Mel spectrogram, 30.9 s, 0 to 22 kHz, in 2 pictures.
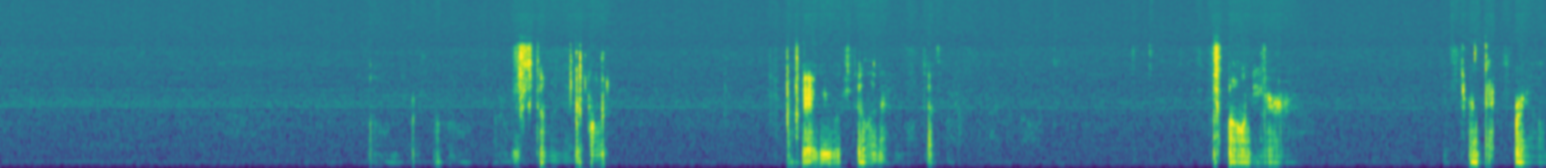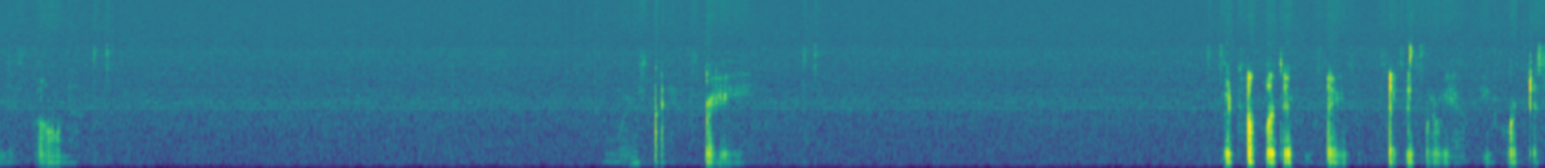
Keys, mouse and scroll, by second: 5.9 Tab, 11.3 click, 12.9-14.0 scroll up 1, 14.7 click, 16.4 click, 23.4 click, 24.6-25.9 scroll down 2, 27.5 click, 29.5 click, 30.6-30.9 scroll down 2.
